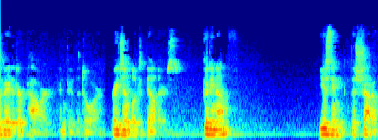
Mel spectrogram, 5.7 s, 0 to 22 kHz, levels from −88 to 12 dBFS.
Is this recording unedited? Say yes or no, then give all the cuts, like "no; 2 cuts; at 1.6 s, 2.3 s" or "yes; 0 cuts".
no; 2 cuts; at 1.0 s, 1.6 s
